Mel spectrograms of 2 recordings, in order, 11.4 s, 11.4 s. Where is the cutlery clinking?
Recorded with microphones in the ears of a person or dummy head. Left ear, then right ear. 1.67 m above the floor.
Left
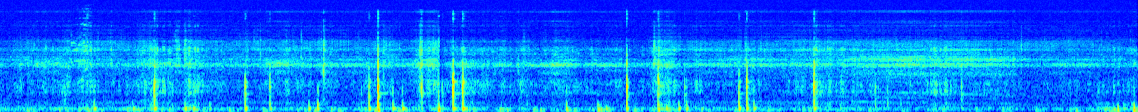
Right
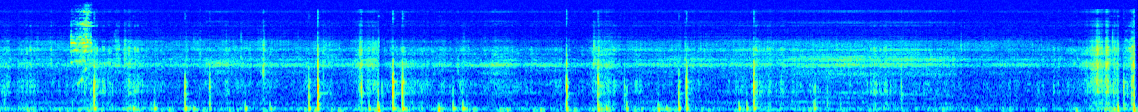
50° right (ahead or behind).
